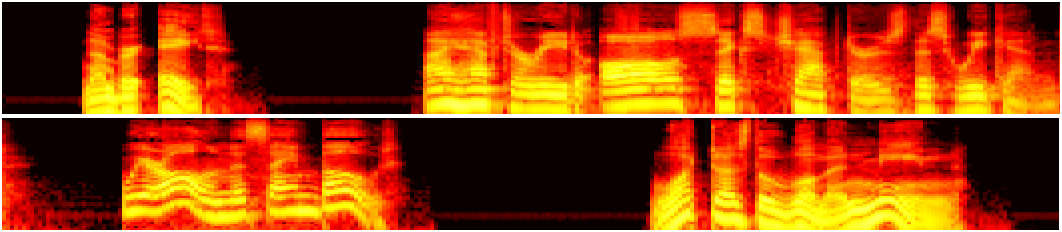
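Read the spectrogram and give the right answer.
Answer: She has to do the same amount of reading too.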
